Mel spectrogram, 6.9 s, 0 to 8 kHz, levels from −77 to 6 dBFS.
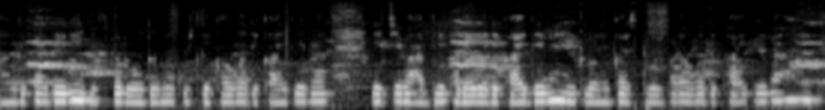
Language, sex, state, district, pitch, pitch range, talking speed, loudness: Hindi, female, Chhattisgarh, Kabirdham, 160 Hz, 155-165 Hz, 295 wpm, -16 LUFS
